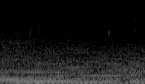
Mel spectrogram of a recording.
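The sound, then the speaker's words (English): A small golden motorboat speeds forward, its engine droning loudly and steadily, a low rumbling hum with a faint wash of wind and water around it, and no voices. “Taffy and Seeley whirled around to see the small golden boat speeding towards them.”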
